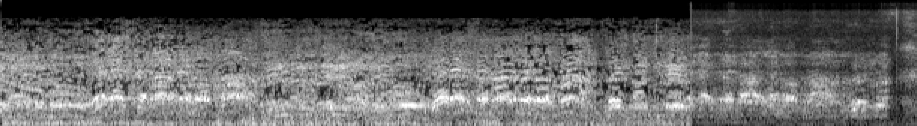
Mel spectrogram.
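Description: A large crowd gathered on the streets of Iran, a dense roar of many voices shouting and chanting together, loud and continuous before thinning abruptly near the end.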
